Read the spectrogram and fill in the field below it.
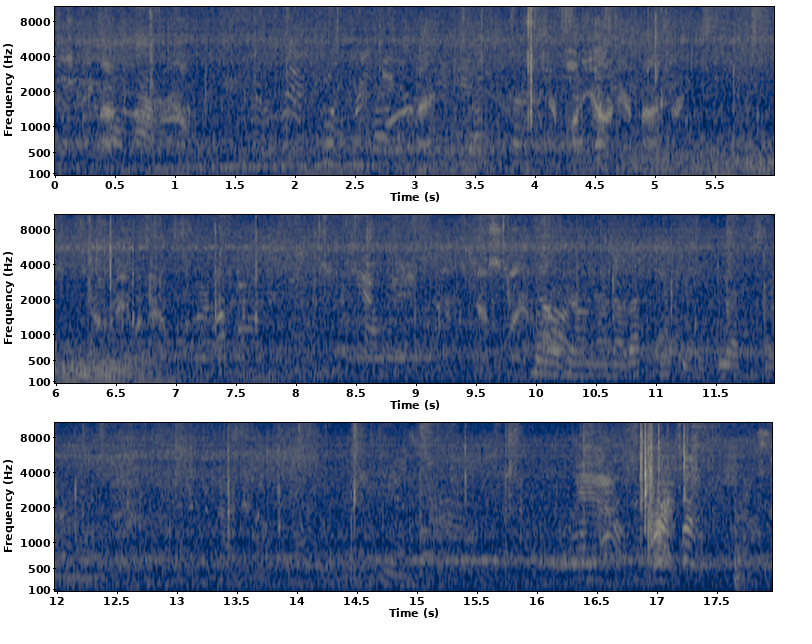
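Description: Young boys talk and call out nearby, outdoors.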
